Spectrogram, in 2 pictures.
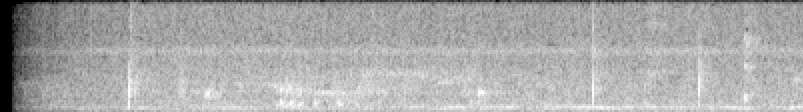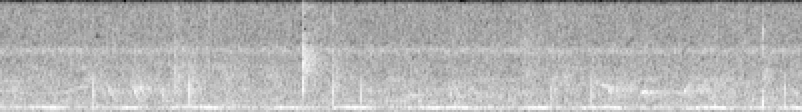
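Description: Birds calling, fading in at the start: a steady series of low arched notes about twice a second, with short sharp chirps scattered over them and a faint steady high tone behind.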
